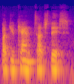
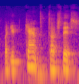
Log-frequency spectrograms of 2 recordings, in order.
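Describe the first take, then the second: First: The word touch carries the main stress. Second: The word can't carries the main stress. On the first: The speaker calls it wrong. "he wouldn't have said" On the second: The speaker calls it right. "He would have emphasized can't and not the verb for the negative"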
